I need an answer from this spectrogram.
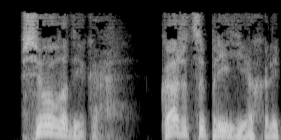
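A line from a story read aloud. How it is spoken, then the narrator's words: Sad. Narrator (Russian): печально сказал Александр Павлович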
